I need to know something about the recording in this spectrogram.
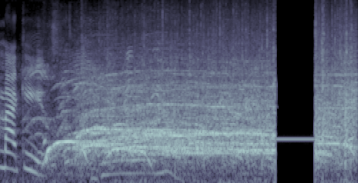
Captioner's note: audience cheers; beep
